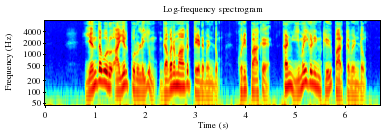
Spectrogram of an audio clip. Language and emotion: Tamil, neutral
